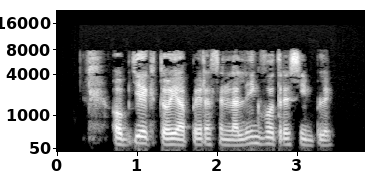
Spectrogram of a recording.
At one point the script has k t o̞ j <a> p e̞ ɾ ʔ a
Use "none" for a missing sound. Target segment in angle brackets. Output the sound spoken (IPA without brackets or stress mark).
a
